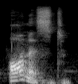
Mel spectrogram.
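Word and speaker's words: honest: ಅಲ್ಲ ಇದು ಅವರ್ ಆಮೇಲೆ ಆನೆಸ್ಟ್ ಆನೆಸ್ಟ್ ಪ್ರಾಮಾಣಿಕ ಅಂತ ಹೇಳಲಿಕ್ಕೆ ಹೆಚ್ಚಿನ ಅವಶ ಅವಶ್ಯಕತೆ ಇಲ್ಲ ಬರಿ ಓ ಇಂದನೇ ಸ್ಟಾರ್ಟ್ ಮಾಡಬಹುದು ನೀವು ಆನೆಸ್ಟ್ ಐ ಆಮ್ ಆನ್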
